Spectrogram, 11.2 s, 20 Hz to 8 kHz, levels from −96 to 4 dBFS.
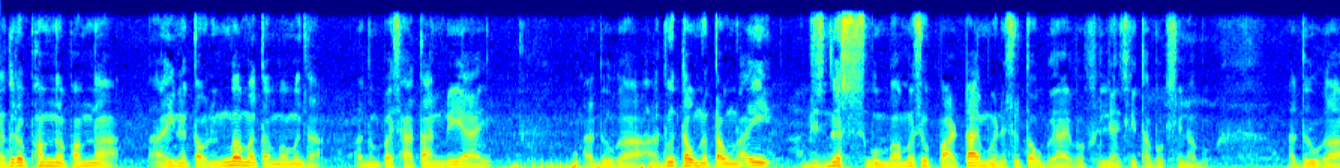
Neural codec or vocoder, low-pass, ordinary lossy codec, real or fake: codec, 16 kHz, 16 kbps, FunCodec, trained on LibriTTS, 50 frames a second; 7.2 kHz; none; fake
